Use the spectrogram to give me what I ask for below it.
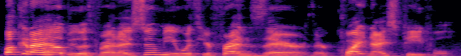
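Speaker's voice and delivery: high, loud shopkeeper greeting; friendly tanner voice. Acted. Tanner greeting a customer, high and loud. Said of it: "looks at you and goes".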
